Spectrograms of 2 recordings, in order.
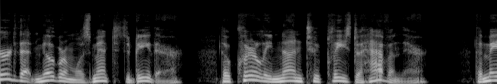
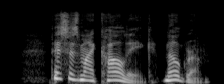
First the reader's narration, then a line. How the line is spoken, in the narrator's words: Hollis said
